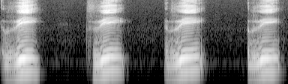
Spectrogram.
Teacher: را کے نیچے زیر ہو تو را کو باریک پڑھیں گے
